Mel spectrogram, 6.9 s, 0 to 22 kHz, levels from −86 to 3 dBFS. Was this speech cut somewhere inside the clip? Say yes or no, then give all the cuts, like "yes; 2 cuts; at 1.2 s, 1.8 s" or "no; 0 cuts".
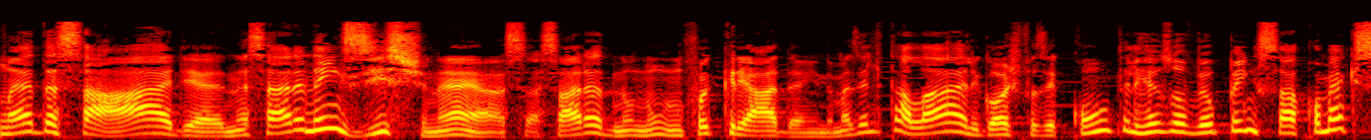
no; 0 cuts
